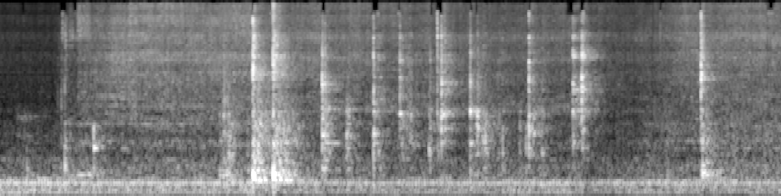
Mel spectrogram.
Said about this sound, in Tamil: இதையும் சேர்த்துட்டு நல்லா எண்ணெய் புரிஞ்சு வர அளவுக்கு நல்லா வதக்கி விட்டுக்கலாம்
